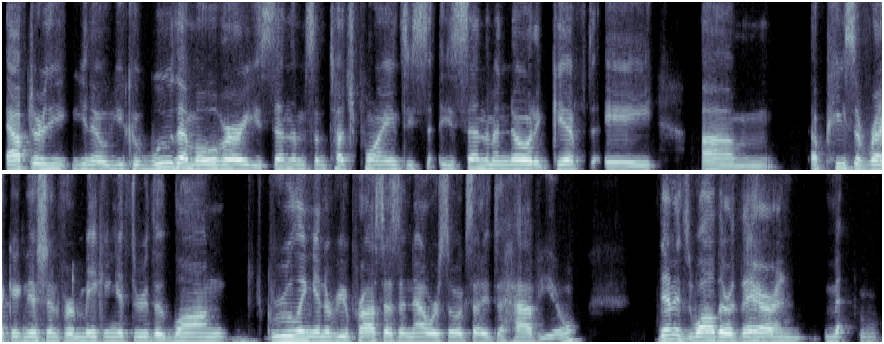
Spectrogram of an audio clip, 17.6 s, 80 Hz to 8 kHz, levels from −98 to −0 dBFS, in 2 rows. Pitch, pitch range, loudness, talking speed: 195 Hz, 180-200 Hz, -21 LUFS, 180 wpm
